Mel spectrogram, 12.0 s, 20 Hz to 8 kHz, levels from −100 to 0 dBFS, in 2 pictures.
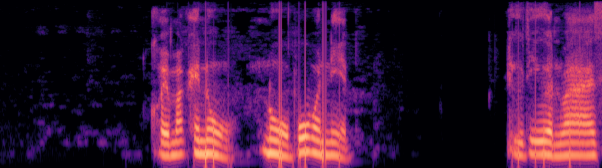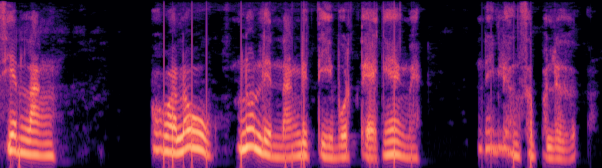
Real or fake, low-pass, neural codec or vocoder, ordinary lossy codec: real; none; none; none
